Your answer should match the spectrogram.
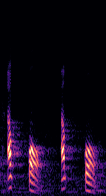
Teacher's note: huruf qaf keluar dari pangkal lidah bertemu langit-langit lunak bagian belakang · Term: makhraj huruf qaf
